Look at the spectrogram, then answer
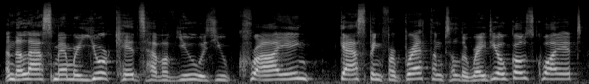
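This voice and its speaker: A woman's voice: on the high side, normal speed, lightly acted. An actress playing a proud, guilt-ridden female space mission commander with a clipped, formal manner in an audio drama. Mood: anguished. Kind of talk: naturalistic audio drama acting.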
